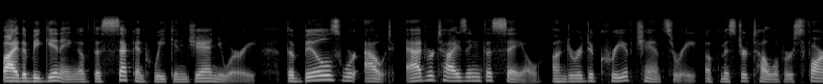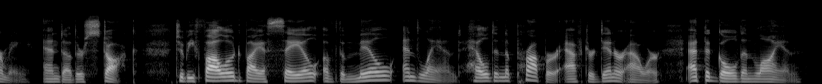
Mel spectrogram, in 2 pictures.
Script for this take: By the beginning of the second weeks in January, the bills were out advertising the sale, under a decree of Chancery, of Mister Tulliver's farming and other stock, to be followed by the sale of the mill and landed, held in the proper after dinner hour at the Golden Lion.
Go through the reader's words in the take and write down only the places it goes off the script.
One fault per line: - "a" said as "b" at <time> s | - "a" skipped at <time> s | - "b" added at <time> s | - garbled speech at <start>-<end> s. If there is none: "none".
- "weeks" said as "week" at 1.5 s
- "the" said as "a" at 10.8 s
- "landed" said as "land" at 12.4 s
